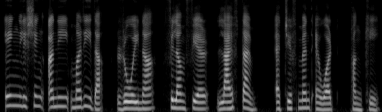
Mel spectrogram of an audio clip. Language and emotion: Manipuri, neutral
